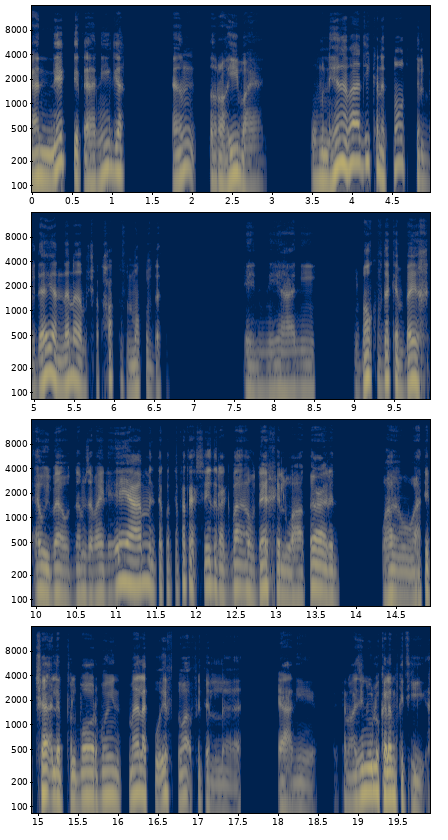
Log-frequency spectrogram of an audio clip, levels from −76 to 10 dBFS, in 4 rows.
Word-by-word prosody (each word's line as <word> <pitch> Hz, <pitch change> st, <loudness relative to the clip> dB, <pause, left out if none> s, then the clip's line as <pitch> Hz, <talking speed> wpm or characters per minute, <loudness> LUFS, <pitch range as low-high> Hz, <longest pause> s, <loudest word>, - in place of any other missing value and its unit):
هنجت 130 Hz, +7 st, +3 dB
تهنيجة 135 Hz, +7 st, +1 dB, 0.6 s
تمام، 140 Hz, +5 st, -1 dB, 0.2 s
رهيبة 115 Hz, +1 st, +1 dB
يعني، 100 Hz, 0 st, -12 dB, 0.6 s
ومن 115 Hz, 0 st, 0 dB
هنا 170 Hz, +10 st, +6 dB
بقى 195 Hz, +3 st, +5 dB
دي 195 Hz, +2 st, -2 dB
كانت 135 Hz, -9 st, -2 dB
نقطة 180 Hz, -1 st, -3 dB
البداية 120 Hz, +9 st, +1 dB
إن 125 Hz, -3 st, 0 dB
أنا 135 Hz, -1 st, +2 dB
مش 110 Hz, -1 st, -12 dB
هاتحط 140 Hz, -2 st, -8 dB
في 110 Hz, -, -20 dB
الموقف 110 Hz, 0 st, -6 dB
ده 100 Hz, +1 st, -11 dB, 1.1 s
إن 105 Hz, -1 st, -9 dB
يعني 105 Hz, 0 st, -8 dB, 0.5 s
الموقف 135 Hz, +3 st, -1 dB
ده 145 Hz, -, +2 dB
كان 125 Hz, -6 st, -4 dB
بايخ 130 Hz, +1 st, +2 dB
أوي 125 Hz, -2 st, +2 dB
بقى 125 Hz, +1 st, 0 dB
قُدّام 115 Hz, +2 st, -6 dB
زمايلي، 115 Hz, +1 st, -3 dB
إيه 145 Hz, +5 st, 0 dB
يا 165 Hz, -1 st, +6 dB
عم 150 Hz, +2 st, +4 dB
أنت 125 Hz, -3 st, -4 dB
كنت 125 Hz, 0 st, -10 dB
فاتح 140 Hz, +1 st, -1 dB
صدرك 140 Hz, -4 st, -1 dB
بقى 130 Hz, +1 st, -1 dB
وداخل 120 Hz, 0 st, 0 dB
وهتعرض، 110 Hz, +1 st, 0 dB, 0.6 s
وه 115 Hz, 0 st, -1 dB
وهتتشقلِب 115 Hz, +5 st, +2 dB
في 120 Hz, -, -2 dB
الpowerpoint 130 Hz, +1 st, +1 dB
مالك 140 Hz, -1 st, +5 dB
وقِفْت 125 Hz, +3 st, -1 dB
وقفة 130 Hz, -1 st, -4 dB
ال 90 Hz, -3 st, -9 dB, 0.5 s
يعني 95 Hz, -3 st, -5 dB, 0.3 s
كانوا 115 Hz, 0 st, -8 dB
عايزين 130 Hz, +5 st, +2 dB
يقولوا 150 Hz, 0 st, +6 dB
كلام 135 Hz, -1 st, +7 dB
كتير. 105 Hz, -5 st, -6 dB
120 Hz, 160 wpm, -24 LUFS, 110-140 Hz, 1.1 s, كلام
